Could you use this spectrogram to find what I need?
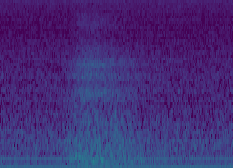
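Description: A man breathes out softly close by.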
